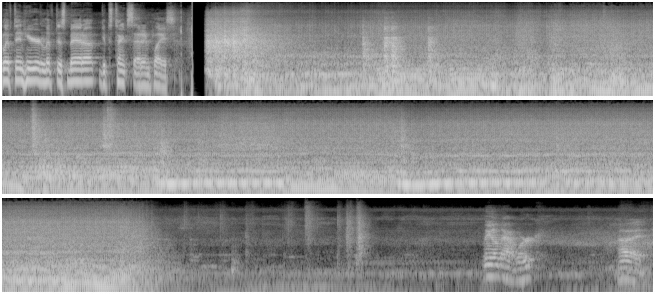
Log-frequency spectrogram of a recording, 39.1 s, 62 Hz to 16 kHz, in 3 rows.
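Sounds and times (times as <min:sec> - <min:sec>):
forklift engine running: 0:04.1 - 0:34.4.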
